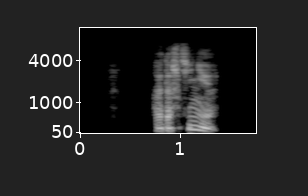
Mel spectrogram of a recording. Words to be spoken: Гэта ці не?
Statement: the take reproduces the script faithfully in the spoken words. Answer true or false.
true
